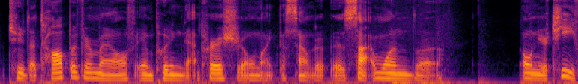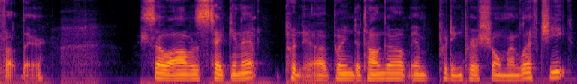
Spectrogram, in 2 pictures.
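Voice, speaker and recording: A man chatting casually and haltingly as a learner, feeling for his words. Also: mid-range voice, a little mellow, no echo. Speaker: learner trying out a voice technique. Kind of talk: casual chat.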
